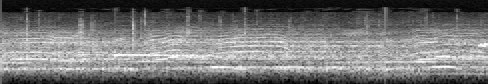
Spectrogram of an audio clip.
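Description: Several people shouting and calling over one another in a wrestling arena, with no single voice standing out.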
